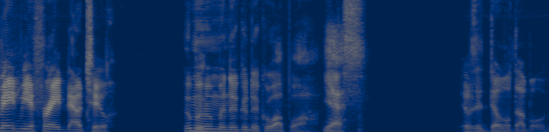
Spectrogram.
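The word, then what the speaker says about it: humuhumunukunukuāpuaʻa: I just butchered it there. The butcher has made me afraid now, too. Humu humu nuku nuku wapuaha.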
